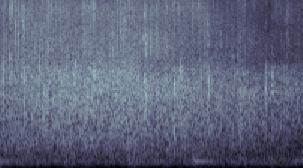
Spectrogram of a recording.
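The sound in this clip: An audience at a Christian university gives a morning speaker a warm welcome with applause. The dense, even clapping holds steady throughout the short stretch and eases slightly at the end.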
